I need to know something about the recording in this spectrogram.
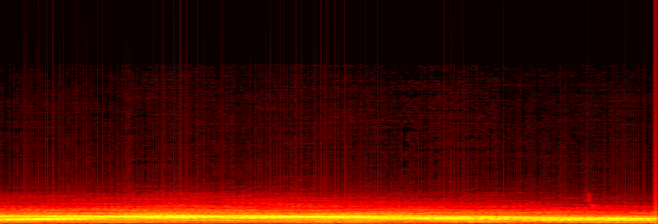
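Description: Sustained ambient drone music: many held tones layered into a dense, steady chord that swells slightly in the middle.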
